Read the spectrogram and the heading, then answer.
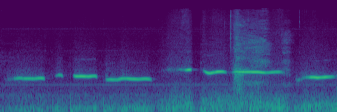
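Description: A person whistles a short melody of sustained, fairly high notes with brief gaps, clear, with a soft breathy burst partway through and no talking.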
